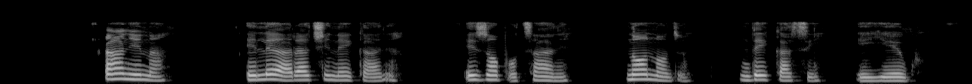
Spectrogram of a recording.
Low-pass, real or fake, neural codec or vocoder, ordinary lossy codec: 7.2 kHz; real; none; none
